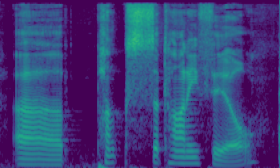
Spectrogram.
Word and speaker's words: Punxsutawney Phil: Punxsutawney Phil.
